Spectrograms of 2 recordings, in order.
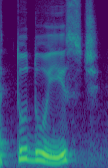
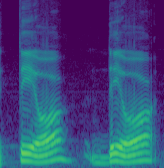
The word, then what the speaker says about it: Todoist: O nome é Todoist, né? A pronúncia, eu fiz uma pronúncia aqui aportuguesada para facilitar. Se escreve T-O-D-O-I-S-T, Todoist.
